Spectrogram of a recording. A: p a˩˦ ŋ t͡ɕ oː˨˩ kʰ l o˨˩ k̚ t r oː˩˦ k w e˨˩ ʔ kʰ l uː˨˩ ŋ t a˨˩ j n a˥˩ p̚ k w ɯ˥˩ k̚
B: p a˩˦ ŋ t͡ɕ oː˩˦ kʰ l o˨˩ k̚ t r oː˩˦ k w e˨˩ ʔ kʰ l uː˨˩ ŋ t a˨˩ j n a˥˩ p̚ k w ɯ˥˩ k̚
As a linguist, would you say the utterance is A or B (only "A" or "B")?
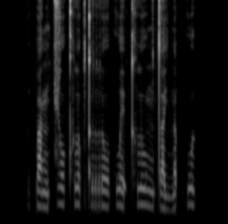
A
